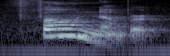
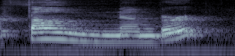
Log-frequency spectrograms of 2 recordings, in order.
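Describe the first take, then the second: First: The vowel in phone is tighter and rounder. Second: The vowel in phone is wide and open. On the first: The speaker calls it right. "we're going to say" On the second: The speaker calls it wrong. "So Texans say"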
